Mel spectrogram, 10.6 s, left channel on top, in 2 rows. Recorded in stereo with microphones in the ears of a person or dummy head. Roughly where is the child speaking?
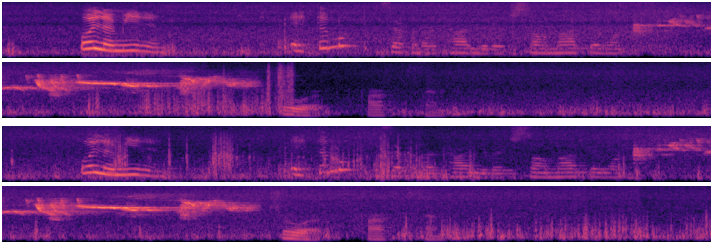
Left.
